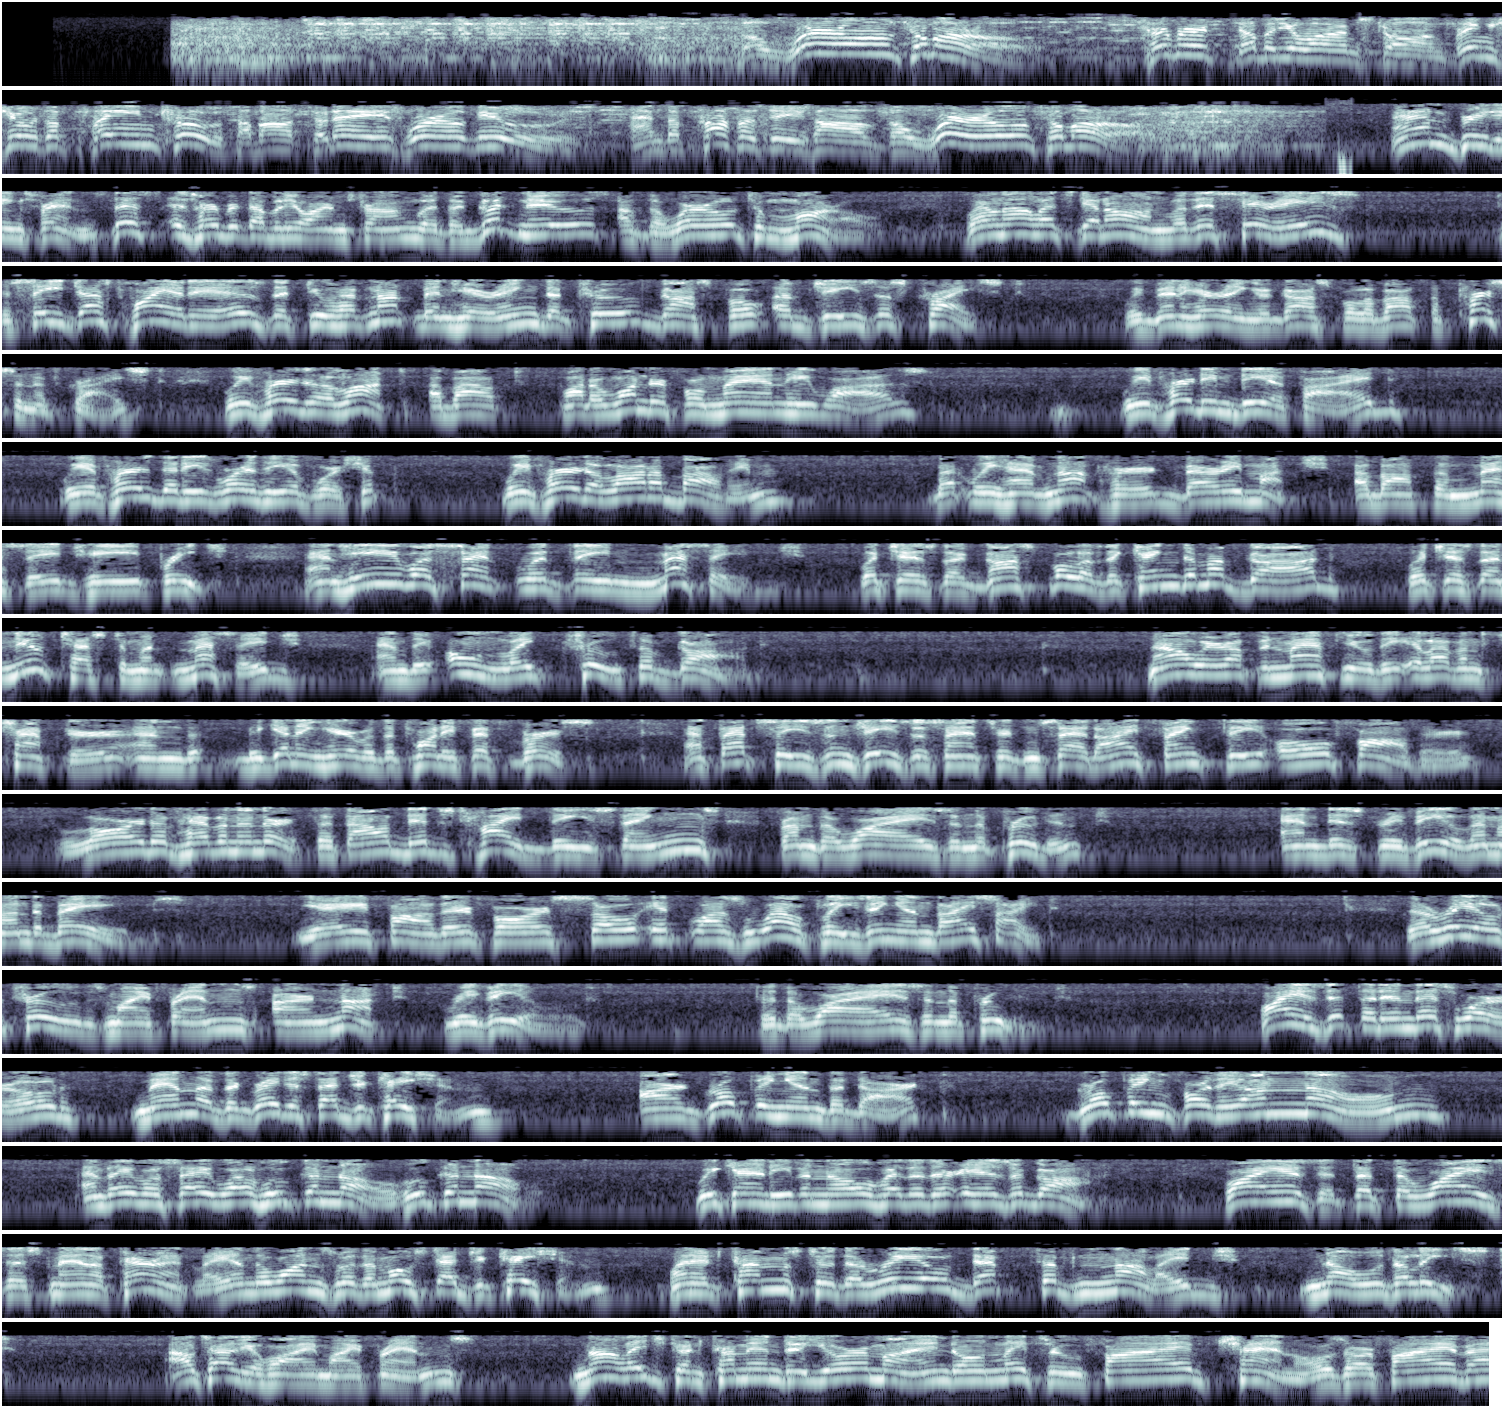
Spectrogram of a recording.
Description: Type: Radio Broadcast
